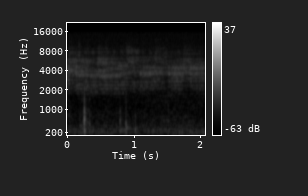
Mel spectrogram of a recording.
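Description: A song playing faintly from a Sony Xperia Z's speaker while the phone lies submerged in water.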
